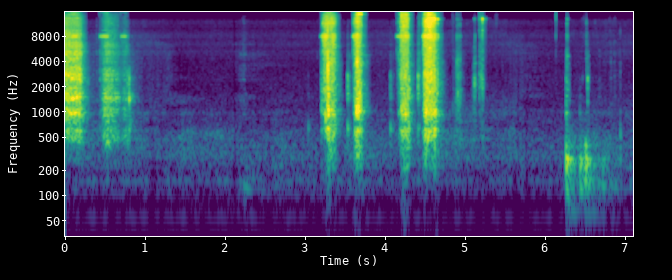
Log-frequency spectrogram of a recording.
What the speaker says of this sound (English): you're going to want to snip off the ends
